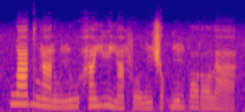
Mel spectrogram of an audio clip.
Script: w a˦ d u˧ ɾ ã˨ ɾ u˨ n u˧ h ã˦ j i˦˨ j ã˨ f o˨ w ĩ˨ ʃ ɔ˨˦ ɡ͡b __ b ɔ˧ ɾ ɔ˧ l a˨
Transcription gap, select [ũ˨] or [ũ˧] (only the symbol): ũ˧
